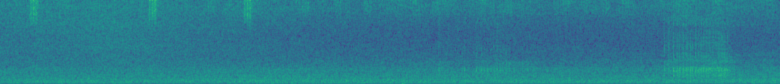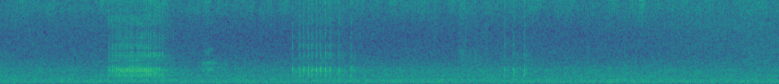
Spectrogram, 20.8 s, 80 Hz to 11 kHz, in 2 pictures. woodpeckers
14.3 15.2

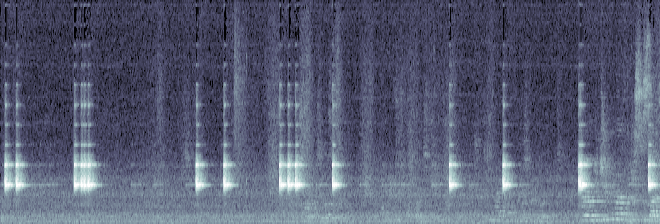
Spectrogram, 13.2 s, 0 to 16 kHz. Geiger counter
0.0 0.7, 1.5 2.1, 3.9 4.7, 5.6 7.0, 9.0 9.4

